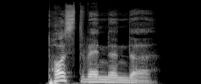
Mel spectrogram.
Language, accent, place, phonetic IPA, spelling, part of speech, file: German, Germany, Berlin, [ˈpɔstˌvɛndn̩də], postwendende, adjective, De-postwendende.ogg
- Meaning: inflection of postwendend: 1. strong/mixed nominative/accusative feminine singular 2. strong nominative/accusative plural 3. weak nominative all-gender singular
